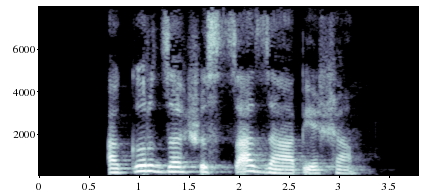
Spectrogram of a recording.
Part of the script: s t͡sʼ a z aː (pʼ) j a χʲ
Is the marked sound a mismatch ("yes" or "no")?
no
